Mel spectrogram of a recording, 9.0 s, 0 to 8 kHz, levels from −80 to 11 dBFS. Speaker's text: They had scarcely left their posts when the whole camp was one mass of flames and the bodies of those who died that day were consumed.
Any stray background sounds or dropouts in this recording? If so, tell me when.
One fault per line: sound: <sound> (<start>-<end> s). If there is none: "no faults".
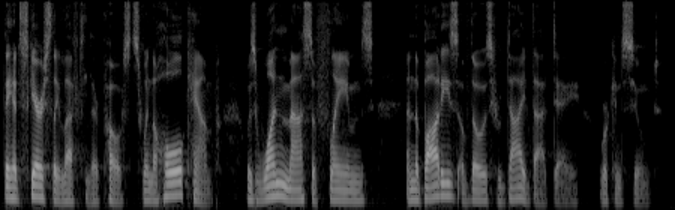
no faults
